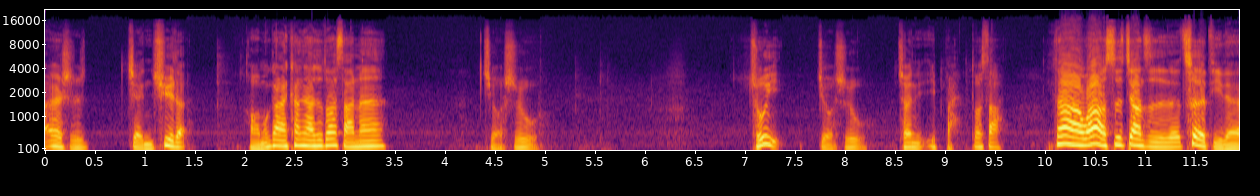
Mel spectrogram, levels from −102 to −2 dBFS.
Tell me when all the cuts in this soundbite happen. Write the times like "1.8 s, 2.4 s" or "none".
10.0 s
